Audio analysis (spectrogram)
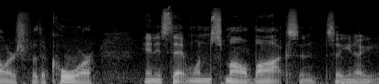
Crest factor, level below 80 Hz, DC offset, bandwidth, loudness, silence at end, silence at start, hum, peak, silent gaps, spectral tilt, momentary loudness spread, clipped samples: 18 dB; -38 dBFS; under 0.1%; 16.5 kHz; -27 LUFS; 0 s; 0 s; none; -10 dBFS; none; -5 dB/octave; 9 LU; under 0.1%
